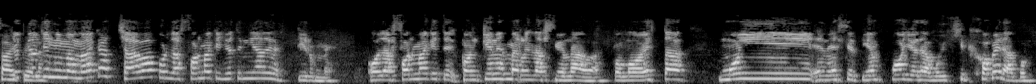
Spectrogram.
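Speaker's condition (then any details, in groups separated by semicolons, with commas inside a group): Cleft lip and palate; since early childhood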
